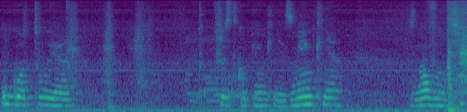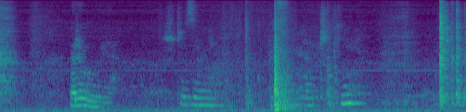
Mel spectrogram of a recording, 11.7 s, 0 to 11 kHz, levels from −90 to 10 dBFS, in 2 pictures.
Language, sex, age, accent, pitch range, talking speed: Polish, female, 20-39, native, 170-210 Hz, 55 wpm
